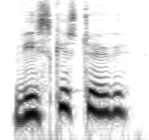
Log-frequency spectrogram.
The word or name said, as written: viskestykke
